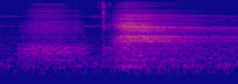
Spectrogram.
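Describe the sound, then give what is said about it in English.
One person takes a deep breath alone: a soft, airy inhale is followed, after a brief catch, by a longer, louder sighing exhale that slowly fades. “It's always beautiful to take a deep breath. I love taking deep breaths.”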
